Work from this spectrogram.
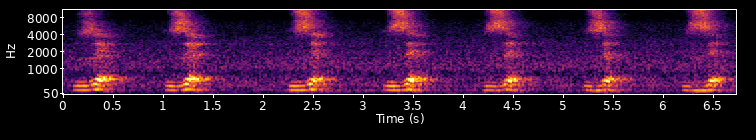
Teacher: The middle of the tongue is raised towards the palate while the tip stays behind lower teeth. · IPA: /j/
